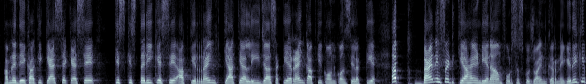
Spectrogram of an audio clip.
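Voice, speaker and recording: A man's voice: high voice, a bit bright, smooth, no room sound, studio quality. A male teacher giving an emphatic lecture, addressing students directly and mixing in words. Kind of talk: educational lecture.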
